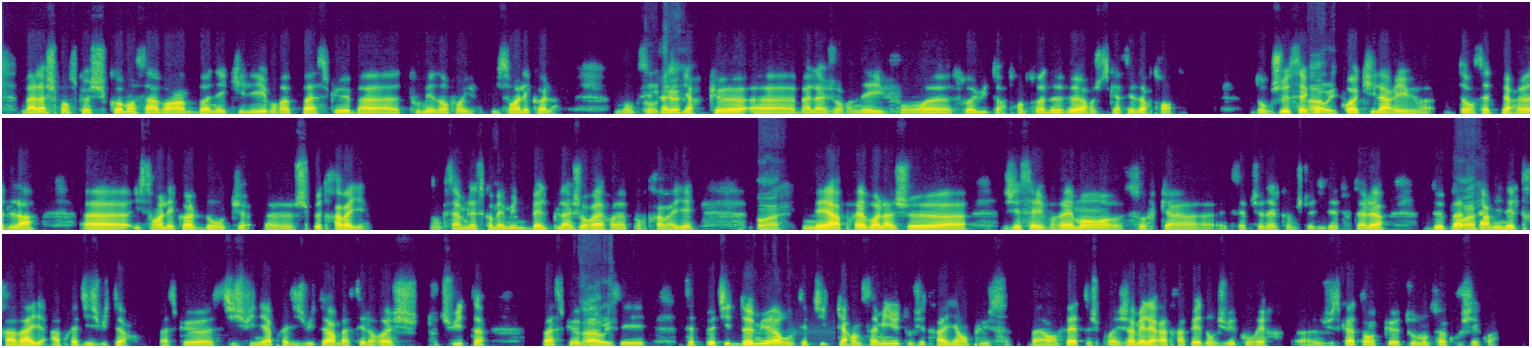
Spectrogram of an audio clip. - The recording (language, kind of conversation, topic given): French, podcast, Comment gères-tu l’équilibre entre le travail et la vie personnelle ?
- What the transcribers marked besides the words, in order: none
